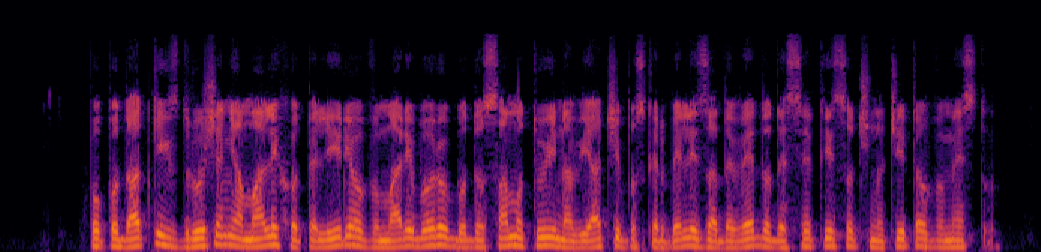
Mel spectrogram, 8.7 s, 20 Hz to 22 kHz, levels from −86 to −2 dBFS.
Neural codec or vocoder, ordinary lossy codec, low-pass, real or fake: autoencoder, 48 kHz, 32 numbers a frame, DAC-VAE, trained on Japanese speech; AAC, 32 kbps; 19.8 kHz; fake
